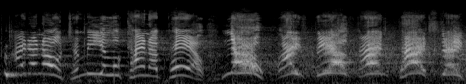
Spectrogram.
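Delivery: high, strained denial; insisting he's fine. Acted. Sick man to friend, high forced cheer.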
